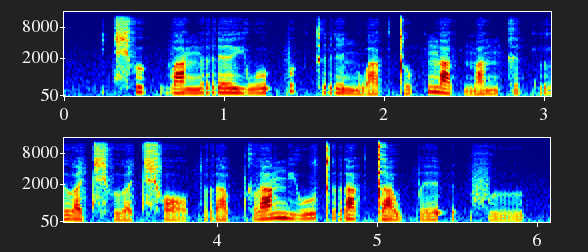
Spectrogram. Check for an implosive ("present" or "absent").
absent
